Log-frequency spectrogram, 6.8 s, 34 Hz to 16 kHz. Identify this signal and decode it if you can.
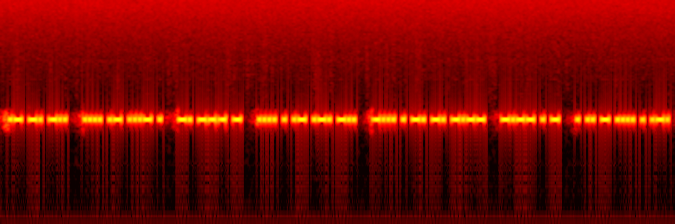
Morse code, heard as a keyed tone, about 48 wpm, 600 Hz. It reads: AND HAVE NOT HEARD BENNY YET EITHER
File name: archived / CRSnet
